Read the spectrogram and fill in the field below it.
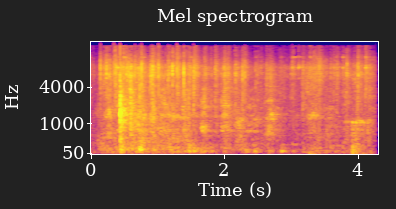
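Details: Two Boston Terriers playing, play-fighting and chasing each other around the house give quick, high whines and yips amid scuffling and panting.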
